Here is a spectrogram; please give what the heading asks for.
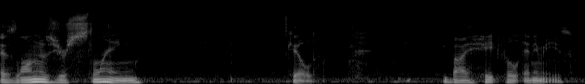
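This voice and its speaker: A man narrating as game master in casual tabletop chat, relaxed and laughing easily. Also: low voice, takes it slowly, a little hiss or hum.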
